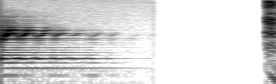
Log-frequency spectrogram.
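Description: A cartoon-style 'boing' transition sound effect: a low twanging tone with a wavering upper note that fades and cuts off about a second in.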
